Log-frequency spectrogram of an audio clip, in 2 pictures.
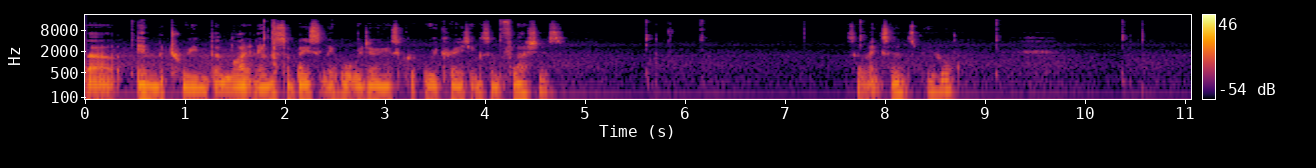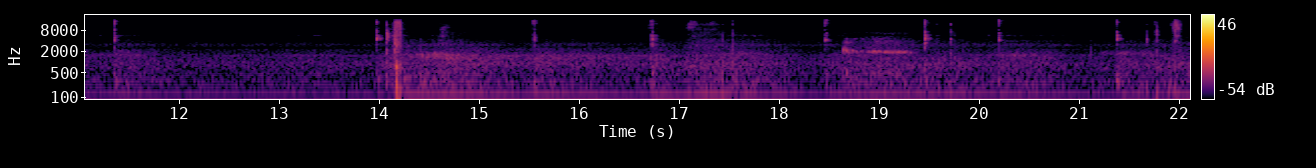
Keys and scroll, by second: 3.9 BackSpace, 6.7 BackSpace, 8.9 BackSpace, 11.4 BackSpace, 18.5 BackSpace, 20.6 BackSpace.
